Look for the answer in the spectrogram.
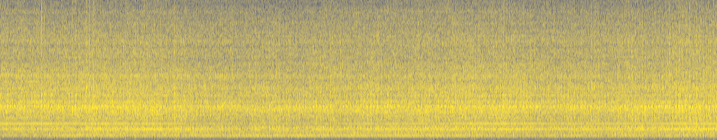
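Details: Jiffy Precision Mill, a simple US-made electric steel burr grain grinder, grinding grain fed slower with the setting backed off slightly; steady whirring grind with a fine gritty rasp at an even level. Normal grinding, and the mill is only warm afterward.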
